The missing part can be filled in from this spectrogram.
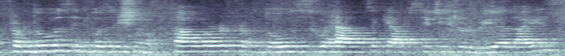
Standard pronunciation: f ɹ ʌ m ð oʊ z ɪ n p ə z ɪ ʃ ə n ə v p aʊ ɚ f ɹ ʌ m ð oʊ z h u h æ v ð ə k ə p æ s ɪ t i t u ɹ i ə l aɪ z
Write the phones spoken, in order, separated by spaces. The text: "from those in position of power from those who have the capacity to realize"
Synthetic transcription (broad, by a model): f ɹ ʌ m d oʊ z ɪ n p ə z ɪ ʃ ə n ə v p aʊ ɚ f ɹ ʌ m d oʊ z h u h æ v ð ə k ə p æ s ɪ t i t u ɹ i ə l aɪ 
